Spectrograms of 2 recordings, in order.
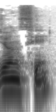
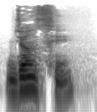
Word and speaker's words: Jónsi: En islandés, cuando la I lleva acento, se pronuncia I como en español, pero cuando no lo lleva, como en Jónsi, se pronuncia similar a la E cerrada del francés I, como en mi, míos. I.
